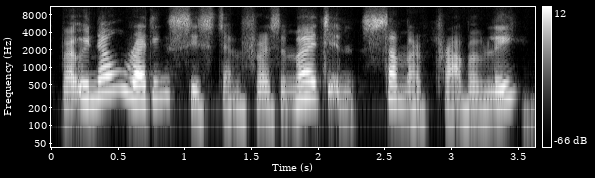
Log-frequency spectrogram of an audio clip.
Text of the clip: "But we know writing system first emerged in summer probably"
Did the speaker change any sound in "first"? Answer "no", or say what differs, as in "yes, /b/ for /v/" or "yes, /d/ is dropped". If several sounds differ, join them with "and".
yes, /t/ is dropped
